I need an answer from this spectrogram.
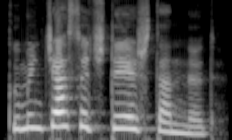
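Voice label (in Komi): кымын часӧдз тi эштанныд, Komi, female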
